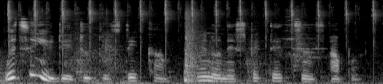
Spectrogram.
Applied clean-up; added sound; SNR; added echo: none; Scissors; 7 dB; none.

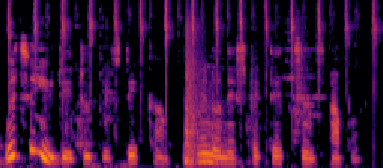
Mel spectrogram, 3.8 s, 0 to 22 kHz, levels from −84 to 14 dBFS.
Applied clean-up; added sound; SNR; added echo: classical method spectral subtraction.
